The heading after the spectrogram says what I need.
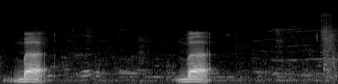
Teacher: Bismillahirrahmanirrahim. Ba, ya, keluarnya huruf dari syafatain, bertemunya dua bibir atas dan bawah. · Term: huruf ba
